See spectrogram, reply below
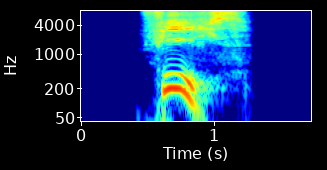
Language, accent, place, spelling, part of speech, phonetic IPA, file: German, Germany, Berlin, Viechs, noun, [fiːçs], De-Viechs.ogg
- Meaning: genitive singular of Viech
